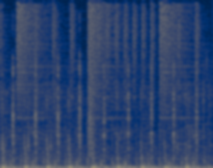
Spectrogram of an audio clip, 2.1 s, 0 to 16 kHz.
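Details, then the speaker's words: 2015-2020 Cadillac Escalade/GM SUV liftgate, closed and shaken by hand: hollow clunks about four times a second; loose liftgate rattle, striker not the cause, fixed by adjusting side bump stops. "so that was all the noise it was the lift gate shaking"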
